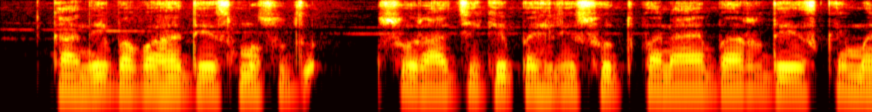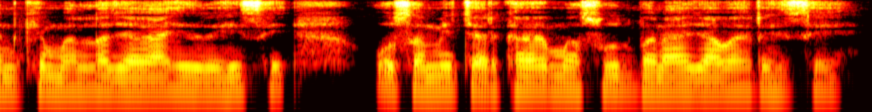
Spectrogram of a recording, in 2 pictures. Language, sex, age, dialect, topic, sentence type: Chhattisgarhi, male, 18-24, Western/Budati/Khatahi, agriculture, statement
